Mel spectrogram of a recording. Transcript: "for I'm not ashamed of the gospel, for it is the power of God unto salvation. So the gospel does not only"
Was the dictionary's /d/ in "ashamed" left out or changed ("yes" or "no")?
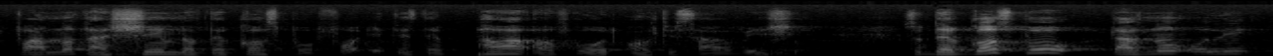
no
